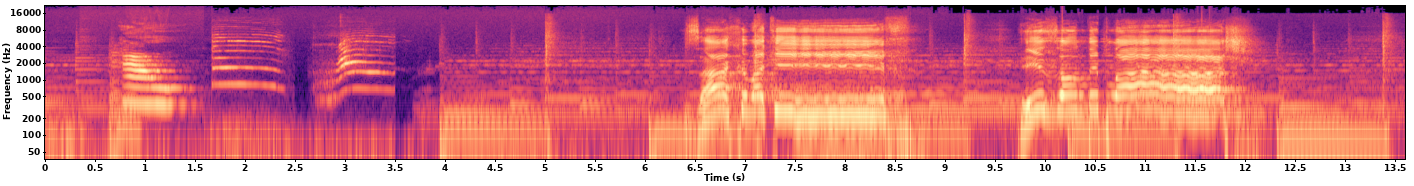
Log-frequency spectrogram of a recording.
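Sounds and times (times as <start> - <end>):
kitten mewing pitifully in a yard: 0.0 - 5.6
speech: 6.5 - 8.7, 9.8 - 12.0.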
